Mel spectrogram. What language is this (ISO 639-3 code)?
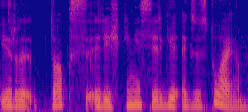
lit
